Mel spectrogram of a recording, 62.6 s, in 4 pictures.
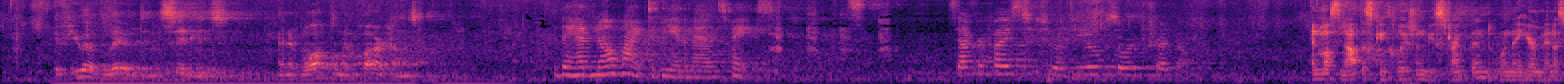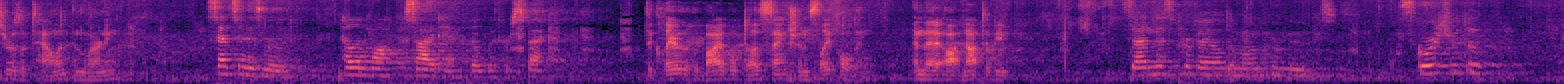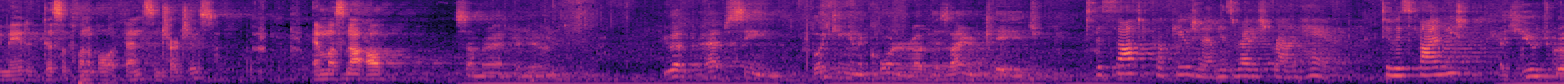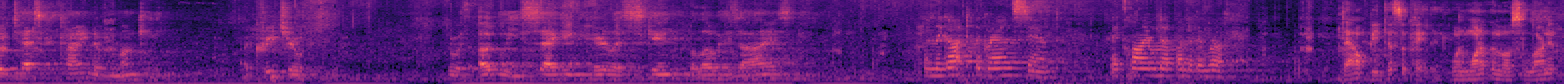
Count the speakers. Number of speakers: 5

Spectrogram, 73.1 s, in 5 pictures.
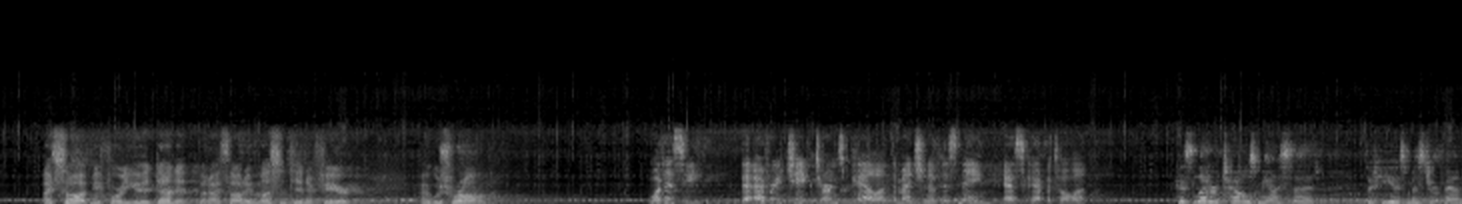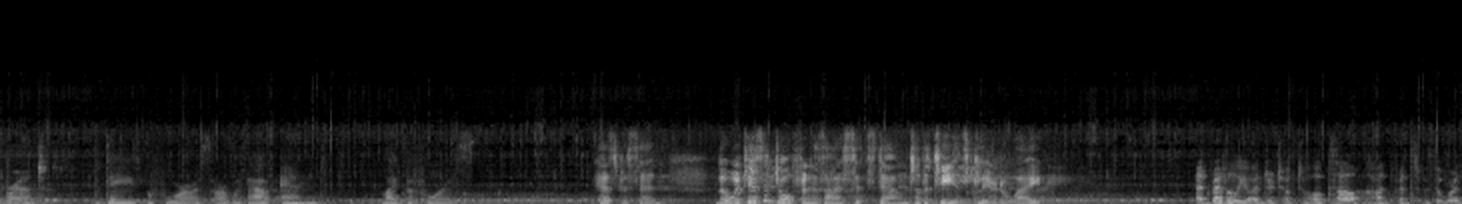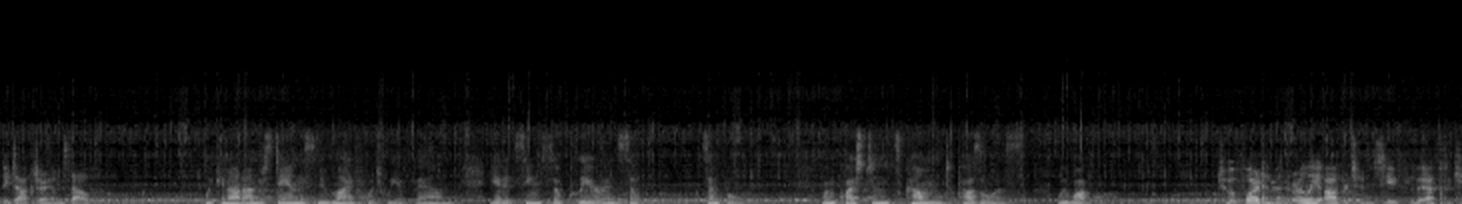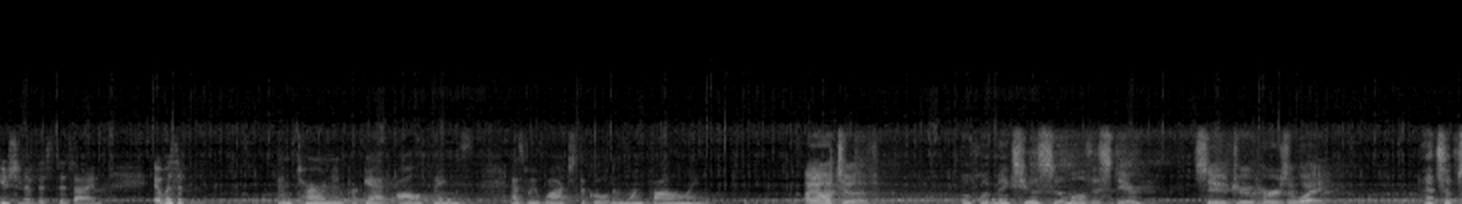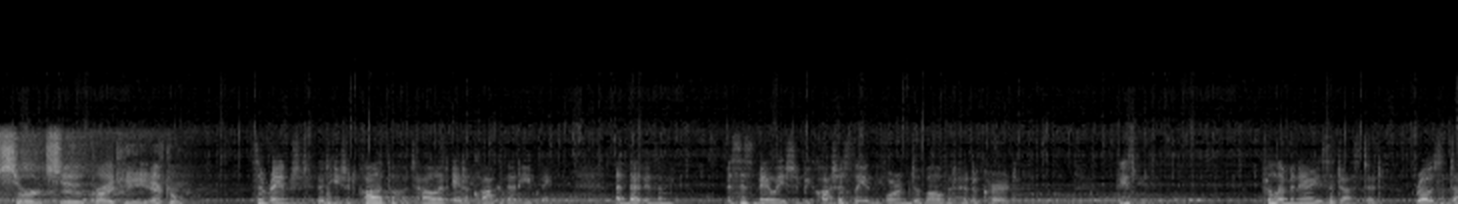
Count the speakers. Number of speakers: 6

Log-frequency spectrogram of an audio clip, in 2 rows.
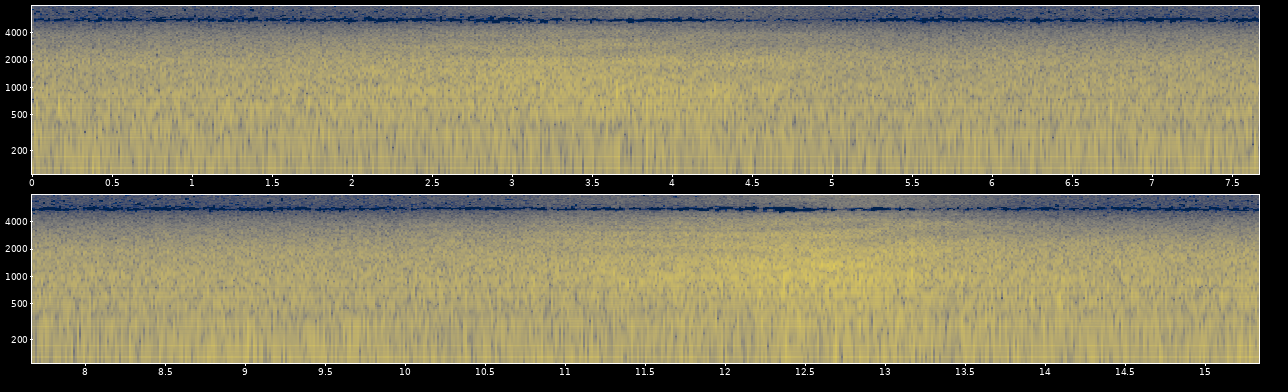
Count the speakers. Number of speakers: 0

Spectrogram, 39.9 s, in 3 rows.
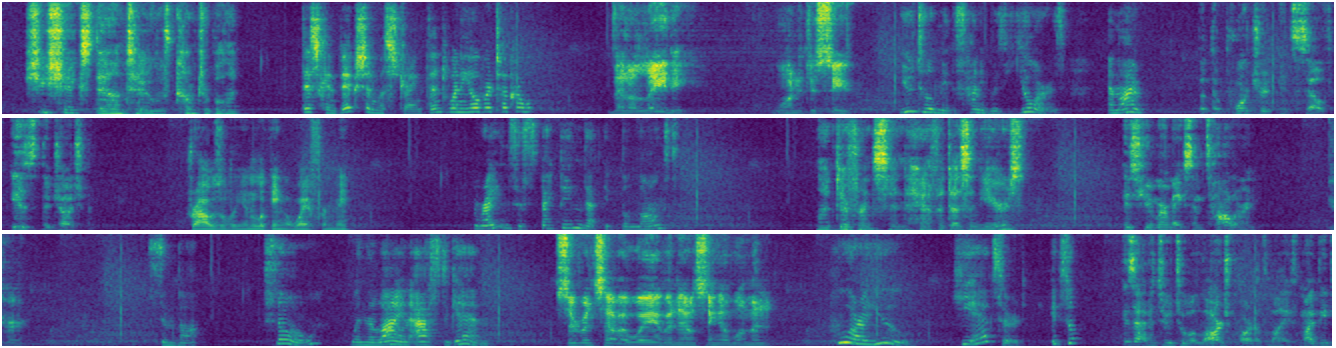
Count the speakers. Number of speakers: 6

